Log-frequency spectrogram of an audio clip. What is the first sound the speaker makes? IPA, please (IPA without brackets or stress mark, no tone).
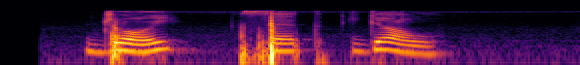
d͡ʒ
